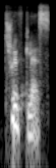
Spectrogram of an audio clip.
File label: "thriftless", Indian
